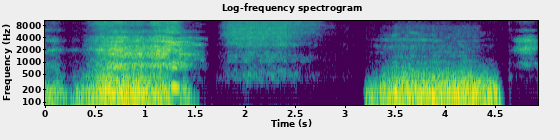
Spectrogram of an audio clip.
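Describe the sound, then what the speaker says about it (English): Steady Ujjayi breathing during a yoga session: two long, loud, hissing breaths close to the ear, separated by a quieter breath and a pause. "We'll come back to that nice, steady Ujjayi breath here"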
